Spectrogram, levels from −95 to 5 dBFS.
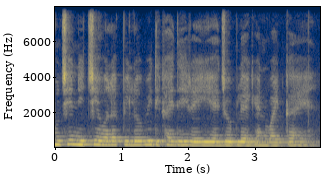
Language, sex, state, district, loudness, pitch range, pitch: Hindi, female, Arunachal Pradesh, Lower Dibang Valley, -18 LUFS, 185-210 Hz, 200 Hz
